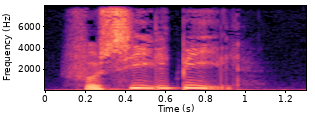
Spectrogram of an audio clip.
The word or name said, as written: fossilbil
